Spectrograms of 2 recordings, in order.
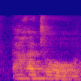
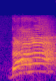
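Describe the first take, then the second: First: It is said as a pleading request. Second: It is said as a forceful command.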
